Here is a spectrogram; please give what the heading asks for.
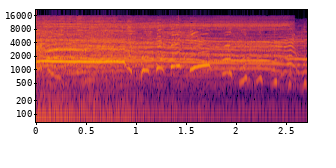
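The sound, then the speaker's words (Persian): A person screaming in high, girlish-sounding cries that waver and slide up and down in pitch, loud and continuous from start to end over a low steady hum. “و تو چرا اینطوری جیغ میکشی؟ صدت مثل دختراست.”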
